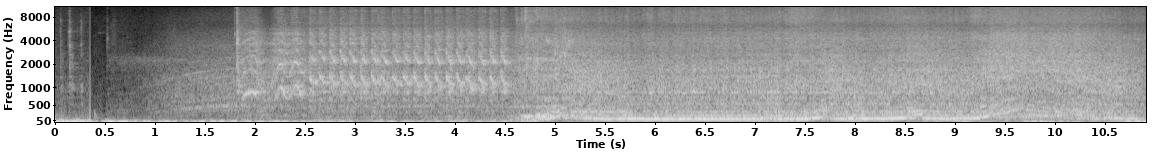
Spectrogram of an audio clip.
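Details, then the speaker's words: '69 Dodge Charger big-block V8 that wouldn't pull above 4000 rpm, after fixing misaligned carburetor throttle bracket, lambda sensor fitted; starter whirrs, engine catches, revs climb cleanly and hold high with deep steady roar; now pulls freely, normal. "Ja! Het is een andere auto zo. Nu trekt hij wel door."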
